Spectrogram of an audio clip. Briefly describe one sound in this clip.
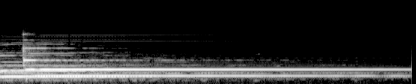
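A choir sings a long held note.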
